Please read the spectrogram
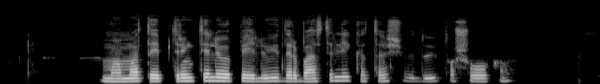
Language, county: Lithuanian, Marijampolė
